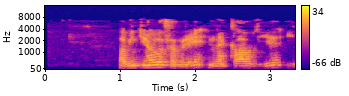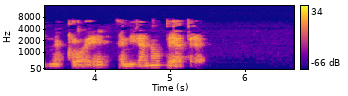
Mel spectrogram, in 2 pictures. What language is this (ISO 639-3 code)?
cat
